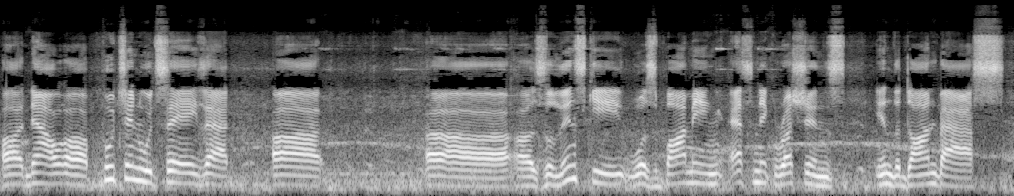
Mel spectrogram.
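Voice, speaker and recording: A man conducting an informal street interview, feeling his way haltingly through probing questions. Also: fairly high pitch, a bit bright. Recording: outdoor street noise, traffic.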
